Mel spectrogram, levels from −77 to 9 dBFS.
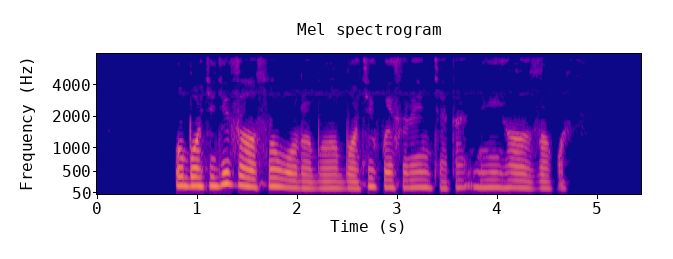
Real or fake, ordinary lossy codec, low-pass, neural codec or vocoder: real; none; 7.2 kHz; none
